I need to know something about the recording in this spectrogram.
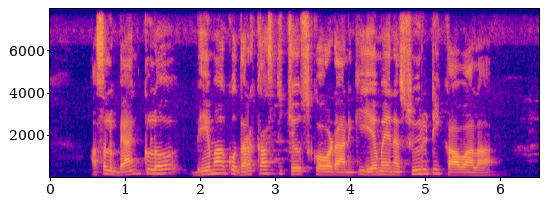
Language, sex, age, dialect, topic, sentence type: Telugu, male, 25-30, Central/Coastal, banking, question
